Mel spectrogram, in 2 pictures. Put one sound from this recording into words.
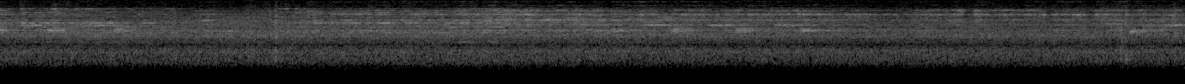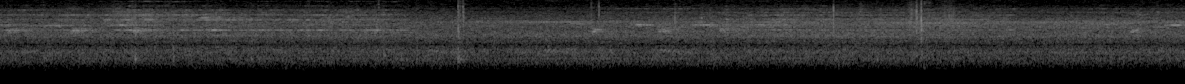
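Light rain patters steadily outdoors.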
